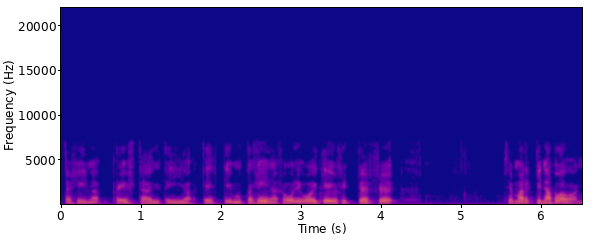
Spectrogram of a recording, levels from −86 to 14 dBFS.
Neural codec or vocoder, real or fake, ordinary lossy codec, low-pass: codec, 16 kHz, 8 kbps, FreqCodec, smaller model; fake; none; 7.2 kHz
